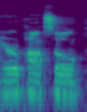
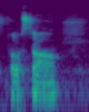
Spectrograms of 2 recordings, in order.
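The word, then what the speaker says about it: Aéropostale: Yes, I know it's not Aeropostale. The company wants us to say it correctly, which is Postal.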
